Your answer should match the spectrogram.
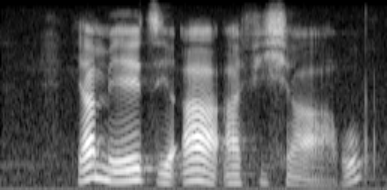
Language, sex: Northern Sotho, male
